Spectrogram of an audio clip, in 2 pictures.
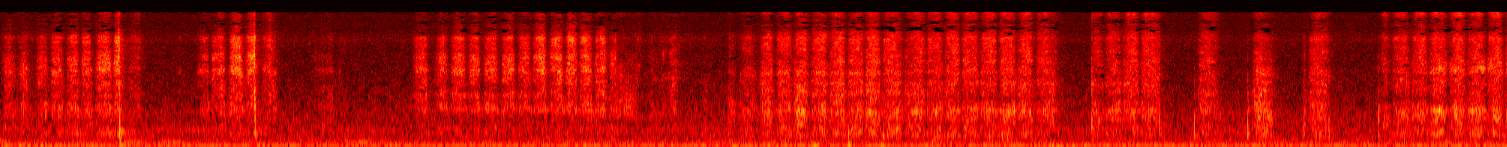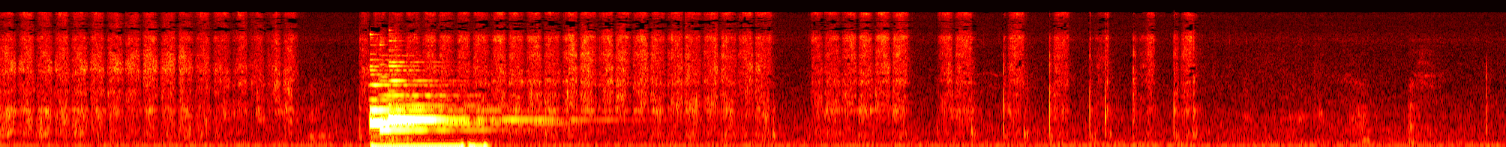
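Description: Hand nail file rasping over acrylic nails in repeated strokes. About twelve and a half seconds in there is one sudden, loud ringing knock, the loudest sound, which fades within about a second.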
